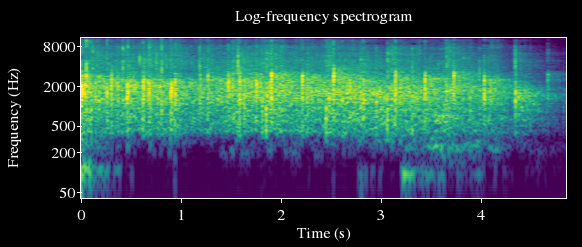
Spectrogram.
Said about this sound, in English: Thank you. Give those folks a round of applause, please.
